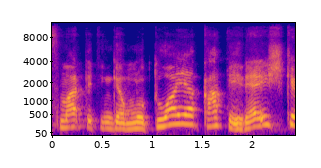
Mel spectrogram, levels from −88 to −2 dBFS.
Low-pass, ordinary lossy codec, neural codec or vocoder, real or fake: 10.8 kHz; Opus, 24 kbps; codec, 24 kHz, 1 kbps, SNAC; fake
